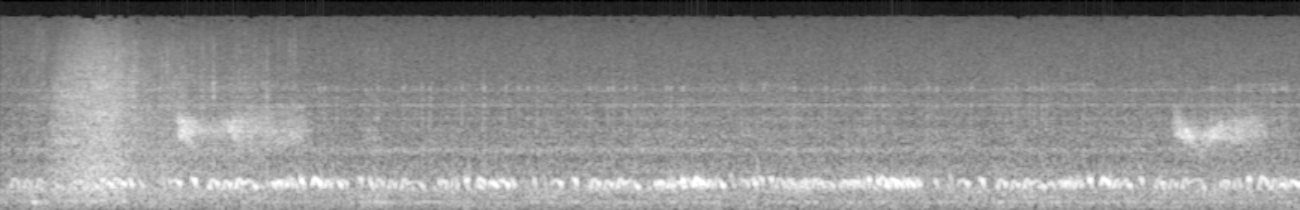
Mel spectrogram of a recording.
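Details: Black grouse at a lek display: a continuous low, bubbling rookooing murmur runs throughout, broken twice by a harsh hissing sneeze-like rush.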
